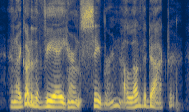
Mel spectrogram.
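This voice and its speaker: Talking at a very fast pace, a man with a medium pitch shows vocal fry. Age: 70s. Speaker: retired educator, army veteran and amateur dancer. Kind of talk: casual interview chat.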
